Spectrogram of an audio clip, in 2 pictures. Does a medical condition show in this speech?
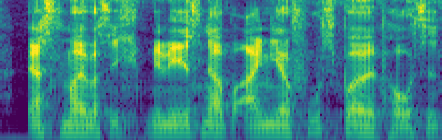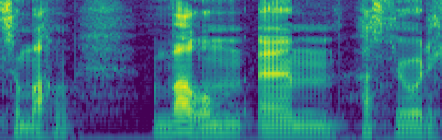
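Yes: cleft palate; cleft palate present since childhood, speech impediment; voice may audibly show the cleft, says by the norm listeners would find podcasting unlistenable.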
